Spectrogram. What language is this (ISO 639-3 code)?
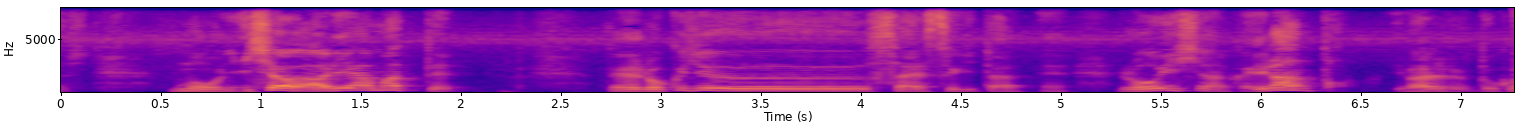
jpn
